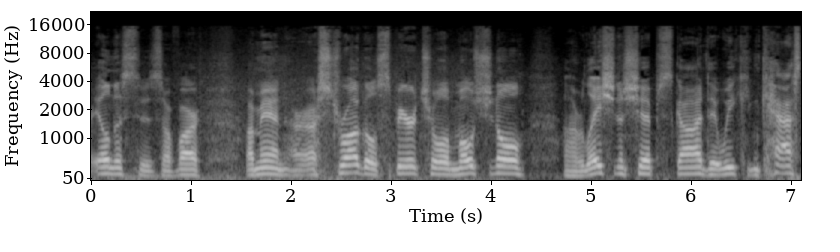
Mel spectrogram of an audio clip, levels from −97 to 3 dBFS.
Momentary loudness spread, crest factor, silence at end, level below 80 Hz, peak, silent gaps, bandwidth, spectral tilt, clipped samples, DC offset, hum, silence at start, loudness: 9 LU; 14 dB; 0 s; -54 dBFS; -12 dBFS; none; 15.5 kHz; -4.5 dB/octave; under 0.1%; under 0.1%; none; 0 s; -27 LUFS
